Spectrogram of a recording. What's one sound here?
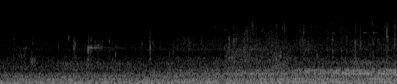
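Armoured footsteps clank softly on stone.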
